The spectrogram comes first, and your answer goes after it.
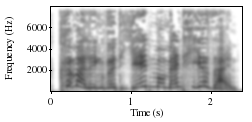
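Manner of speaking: high, loud little-witch shout; urgent, high-pitched call. A narrator's reading. Little apple witch hurries the apple men, calling out high. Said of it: "rief die kleine Apfelhexe".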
